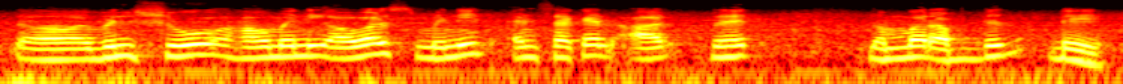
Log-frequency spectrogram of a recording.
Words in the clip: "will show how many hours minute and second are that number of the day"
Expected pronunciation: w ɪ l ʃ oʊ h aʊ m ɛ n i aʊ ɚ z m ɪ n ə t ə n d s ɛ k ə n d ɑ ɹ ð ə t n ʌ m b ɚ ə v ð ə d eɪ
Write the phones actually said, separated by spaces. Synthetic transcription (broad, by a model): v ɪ l ʃ oʊ h aʊ m ɛ n i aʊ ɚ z m ɪ n ə t ə n d s ɛ k ə n d ɑ ɹ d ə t n ʌ m b ɚ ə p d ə d eɪ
